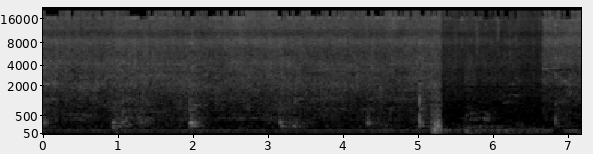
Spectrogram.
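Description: Spice masala sautéing in a hot pan gives a steady, close sizzle with occasional scrapes and clinks of stirring, plus a louder scrape near the end.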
